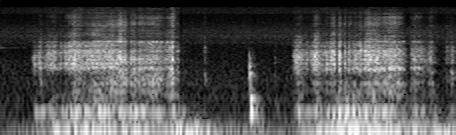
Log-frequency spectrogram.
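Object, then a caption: Wooden plate and steel gouge. A steel spoon gouge, gripped by fingers, carves and scrapes near the rim of an oval, pale wooden plate with a shallow hollow, visible grain and a few shavings. Two long, raspy scraping strokes are heard, separated by a short, sharp tick of the tool. A steady low rumble runs underneath throughout.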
